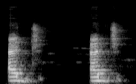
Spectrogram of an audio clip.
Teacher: يعني هي جيم مخلوطة بصوت الشين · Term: الجيم التي كالشين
